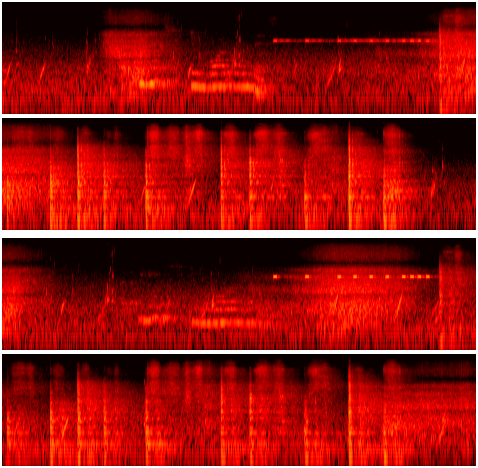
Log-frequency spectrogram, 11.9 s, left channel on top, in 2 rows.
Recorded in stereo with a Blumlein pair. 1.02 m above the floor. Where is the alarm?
60° right, 0.7 m.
